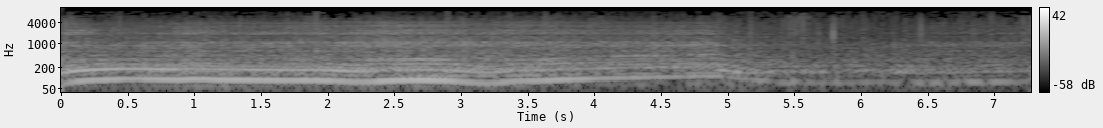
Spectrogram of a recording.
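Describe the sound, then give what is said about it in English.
A car engine rumbles steadily, then its drone recedes, growing fainter as the vehicle drives off down the street, leaving a quieter background. No one speaks. “you take the car down the street about 50 yards and sound the old horn again if anything looms up.”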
